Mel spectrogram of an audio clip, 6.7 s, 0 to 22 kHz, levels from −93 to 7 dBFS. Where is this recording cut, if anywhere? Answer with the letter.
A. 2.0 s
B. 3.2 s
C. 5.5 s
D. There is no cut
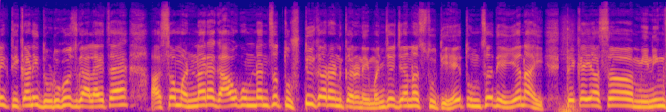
C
